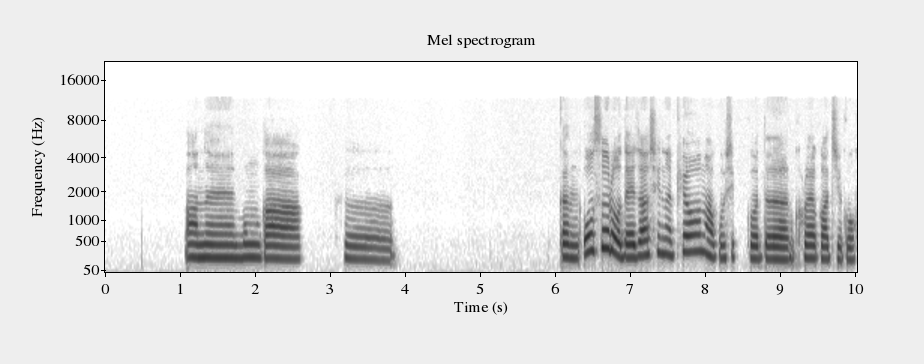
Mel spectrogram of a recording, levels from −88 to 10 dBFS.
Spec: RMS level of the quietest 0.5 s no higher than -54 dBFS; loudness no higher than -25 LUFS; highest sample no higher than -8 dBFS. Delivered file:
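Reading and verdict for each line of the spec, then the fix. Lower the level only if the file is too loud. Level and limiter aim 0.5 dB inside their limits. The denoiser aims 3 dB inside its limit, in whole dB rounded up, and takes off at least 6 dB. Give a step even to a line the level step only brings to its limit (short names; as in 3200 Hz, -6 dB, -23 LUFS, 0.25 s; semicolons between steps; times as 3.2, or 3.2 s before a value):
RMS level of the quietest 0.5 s -66 dBFS: OK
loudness -18.0 LUFS: fail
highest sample -5.5 dBFS: fail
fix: gain -7.5 dB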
